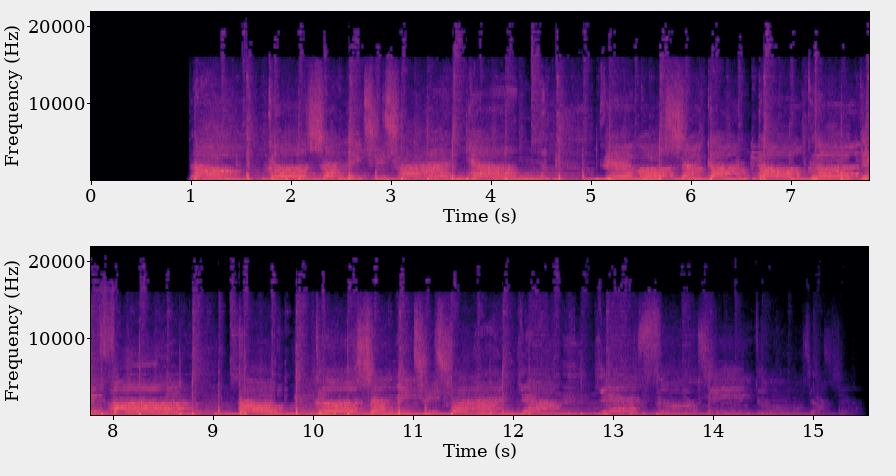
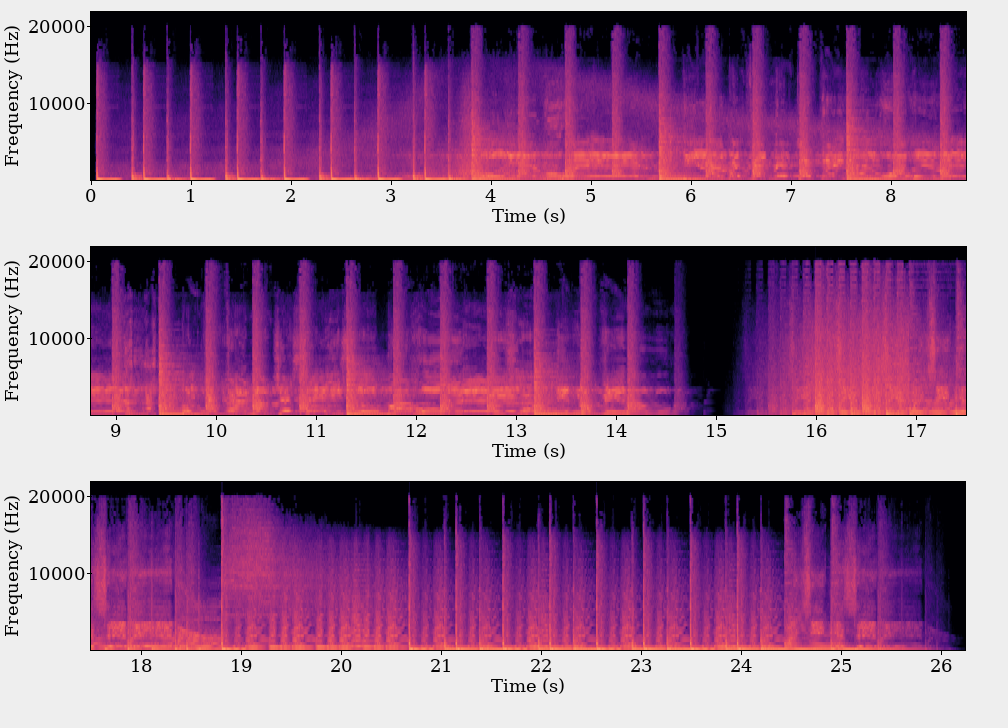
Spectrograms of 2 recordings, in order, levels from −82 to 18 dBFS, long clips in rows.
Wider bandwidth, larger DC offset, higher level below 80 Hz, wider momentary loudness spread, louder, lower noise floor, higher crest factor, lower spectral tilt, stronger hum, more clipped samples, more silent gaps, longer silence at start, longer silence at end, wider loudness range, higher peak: about the same, over 20 kHz vs over 20 kHz; neither; second, -28 dBFS vs -16 dBFS; first, 11 LU vs 5 LU; second, -21 LUFS vs -12 LUFS; second, -45 dBFS vs -57 dBFS; first, 18 dB vs 12 dB; about the same, -4.5 dB/octave vs -4 dB/octave; neither; neither; neither; first, 0.95 s vs 0.05 s; about the same, 0.35 s vs 0.35 s; about the same, 5 LU vs 3 LU; about the same, -2 dBFS vs 0 dBFS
